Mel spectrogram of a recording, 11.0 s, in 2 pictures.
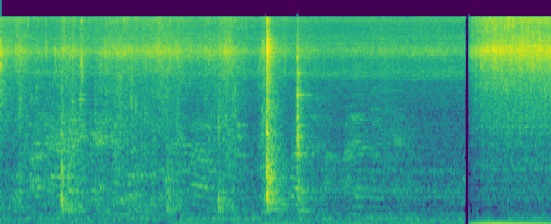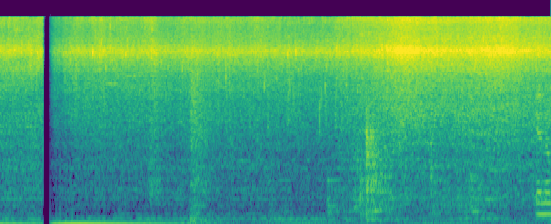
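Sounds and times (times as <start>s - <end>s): chickpeas sizzling in oil: 0.0s - 3.0s, 4.6s - 11.0s
wooden spoon stirring: 0.0s - 3.1s.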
